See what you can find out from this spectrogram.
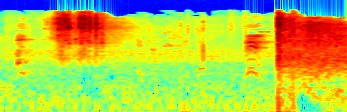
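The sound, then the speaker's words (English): A ceremonial gunfire salute rings out at a World War I memorial tribute in Waregem, Flanders, Belgium. A few faint bursts of reports come first, then a sudden sharp blast is followed by a sustained rumbling roar. “The guns heard in Flanders Fields now are part of a tribute by the tiny city of Waregem that's taken place every peacetime year since the end of World War I.”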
